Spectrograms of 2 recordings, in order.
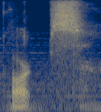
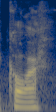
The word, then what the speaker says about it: corps: Corpse. Yeah, core. I pronounce it corpse, so I'd spell it correctly, but yeah, this is going to be the Setsuna core.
